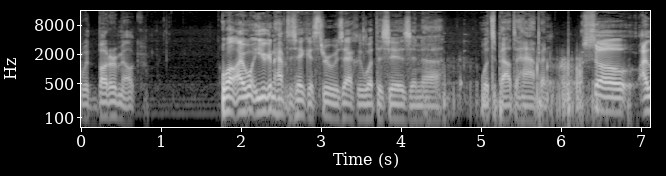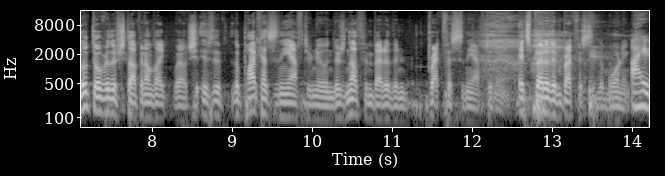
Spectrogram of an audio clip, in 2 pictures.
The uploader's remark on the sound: This episode is audio only (before we started doing video). At La Cubana NYC in the Meatpacking District.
